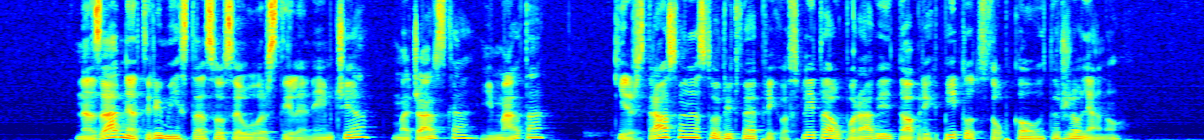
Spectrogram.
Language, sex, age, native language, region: Slovenian, male, 18-29, Slovenian, Gorenjska region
